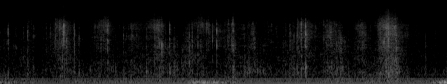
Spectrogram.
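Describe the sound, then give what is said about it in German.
Paper tears and crinkles as an envelope is opened. A fairly quiet series of crisp rips and rustling crackles comes in uneven bursts. “Okay, dann öffne ich diesen Umschlag.”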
